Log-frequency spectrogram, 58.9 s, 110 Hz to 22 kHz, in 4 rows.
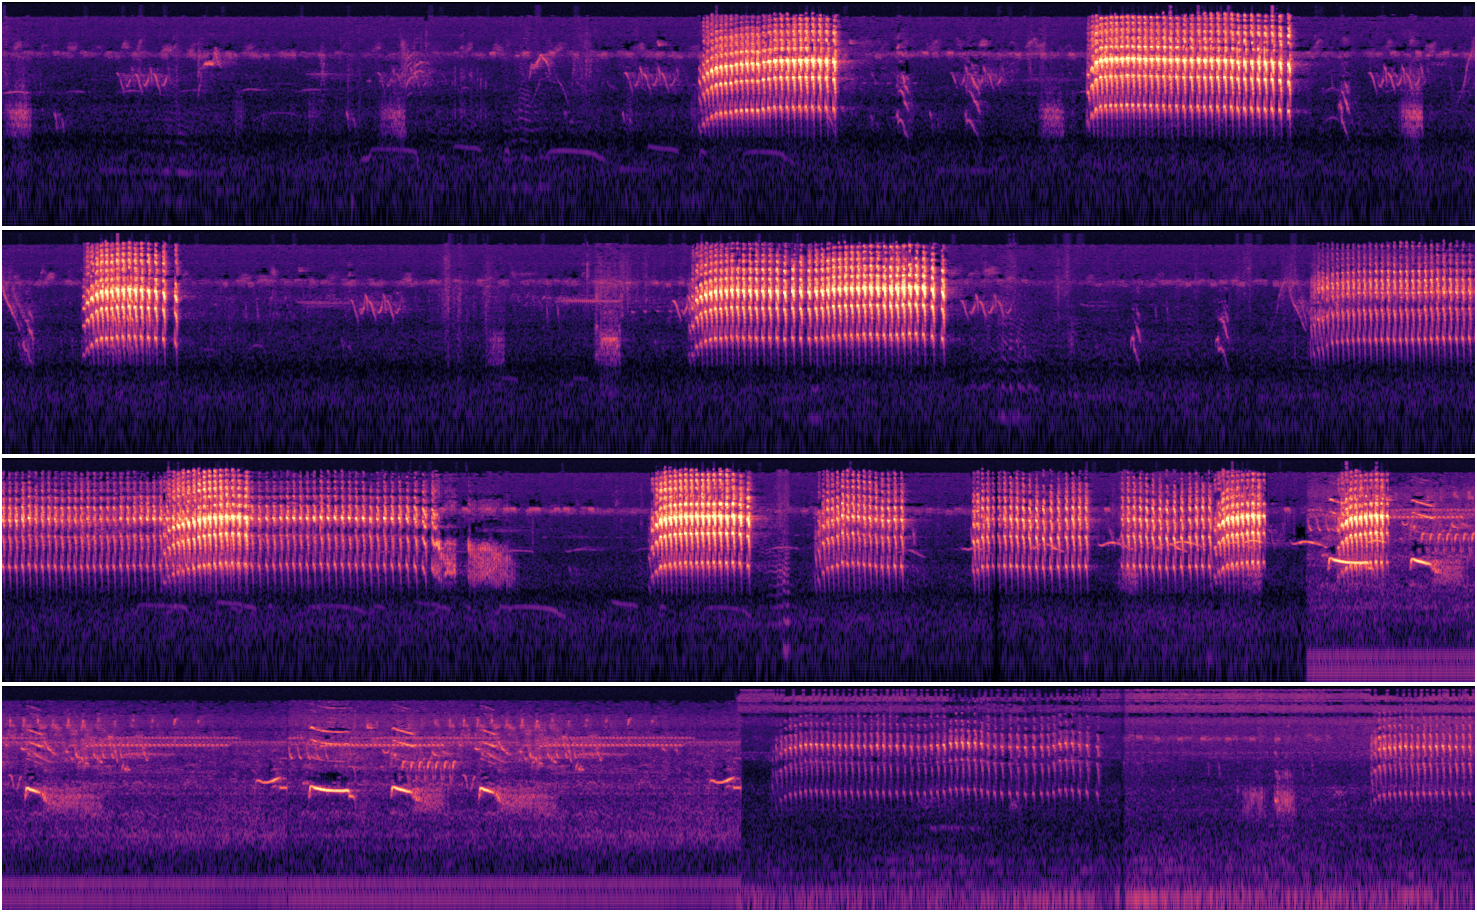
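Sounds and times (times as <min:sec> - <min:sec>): quiet bird chirps: 0:38.4 - 0:58.9
cuckoos calling raspily: 0:41.9 - 0:45.7, 0:51.3 - 0:58.9
steady low hum: 0:42.5 - 0:58.9.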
